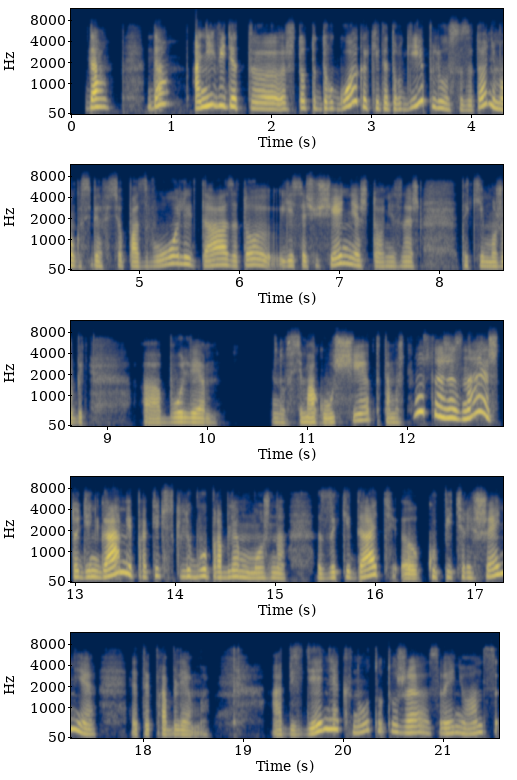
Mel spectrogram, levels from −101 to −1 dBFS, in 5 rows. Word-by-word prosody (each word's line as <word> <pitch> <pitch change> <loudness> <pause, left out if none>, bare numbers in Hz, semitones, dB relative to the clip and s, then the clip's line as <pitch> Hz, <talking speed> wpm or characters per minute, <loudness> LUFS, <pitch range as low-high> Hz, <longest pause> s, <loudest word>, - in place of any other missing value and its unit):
Да, 250 +1 +7 0.4
да. 270 +6 +3 0.2
Они 285 +5 +7
видят, 280 -3 +4
э, 185 -3 +2
что-то 210 +4 -5
другое, 200 +1 +2
какие-то 205 -5 -2
другие 215 - -1
плюсы, 200 - -4
зато 155 - -1
они 300 -4 +2
могут 170 -7 -1
себе 160 -4 -5
всё - - -10
позволить, 165 - -2
да. 180 +5 +3
Зато 175 +2 -2
есть 165 +1 -6
ощущение, 185 +5 -1
что 145 -3 -8
они, 145 +1 -8
знаешь, 145 0 -7 0.4
такие, 150 -1 -8
может 140 0 -5
быть, - - -8 0.6
э, 130 0 -2
более, 145 -2 -1 0.5
ну, 140 -2 -9
всемогущие. 150 +8 -1
Потому 140 0 -8
что, - - -18
ну, 480 +3 +6
с 470 - -18
ты 345 -5 +5
же 285 -1 +7
знаешь, 370 - +4
что 195 - -2
деньгами 195 - +7
практически 200 -1 -8
любую 205 +2 0
проблему 180 +1 0
можно 160 -2 -3 0.3
закидать, 170 - +2
э, 140 -1 +1
купить 180 -2 -7
решение 170 - 0 0.3
этой 150 - -6
проблемы. 140 -2 -6 0.6
А 140 - -5
без 140 -1 -12
денег- 280 - +2
ну, 225 +8 -4
тут 250 - -12
уже 195 -3 -1
свои 170 +1 -4
нюансы. 195 +8 -6
180 Hz, 160 wpm, -24 LUFS, 150-220 Hz, 0.6 s, Да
